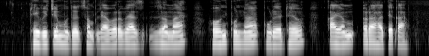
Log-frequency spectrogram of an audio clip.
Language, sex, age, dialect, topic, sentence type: Marathi, male, 18-24, Northern Konkan, banking, question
